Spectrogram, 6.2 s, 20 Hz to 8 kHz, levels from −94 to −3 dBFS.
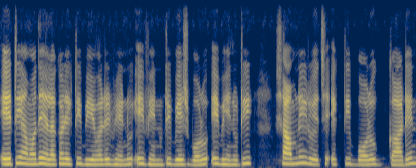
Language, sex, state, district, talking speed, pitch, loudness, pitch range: Bengali, female, West Bengal, Paschim Medinipur, 220 wpm, 235 Hz, -21 LUFS, 220-250 Hz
